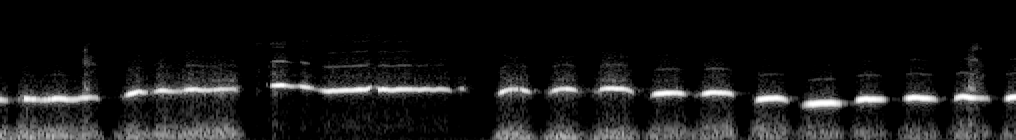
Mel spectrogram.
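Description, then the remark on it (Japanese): A person whistles a bright cartoon theme melody, a sustained opening phrase followed by a run of short, evenly rhythmic notes, loud with no talking, like the whistle of a black-clad silhouette character in Gatchaman II. “そいつが口笛を吹いてるんですよ。”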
